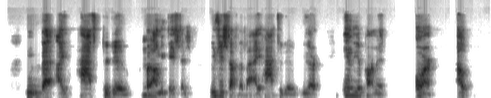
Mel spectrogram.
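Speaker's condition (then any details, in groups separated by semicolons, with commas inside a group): Down syndrome; described as very articulate in giving details, public speaker, gave TEDx talk, hosts own podcast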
